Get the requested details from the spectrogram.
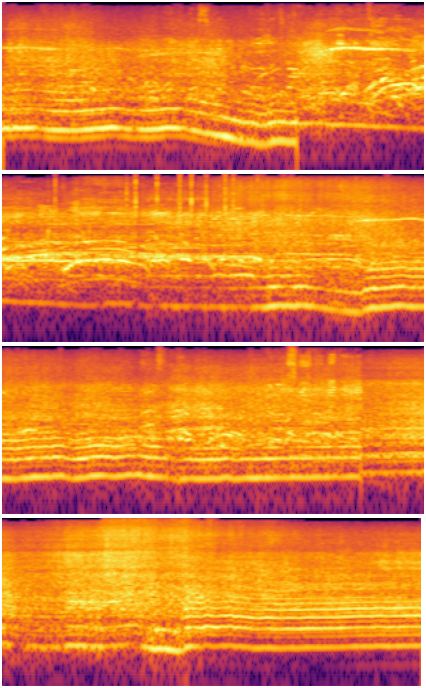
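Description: A rally car engine roars and revs hard, rising and falling in pitch.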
